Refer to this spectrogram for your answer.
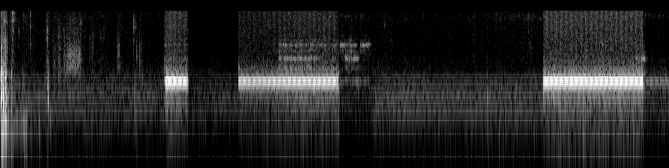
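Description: telephone call ringing out

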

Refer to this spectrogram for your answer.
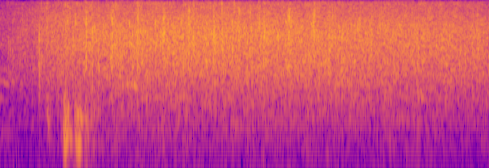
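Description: audience applause

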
